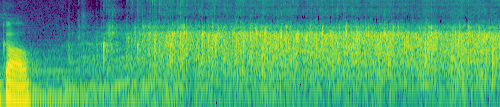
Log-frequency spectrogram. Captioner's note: audience applauding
